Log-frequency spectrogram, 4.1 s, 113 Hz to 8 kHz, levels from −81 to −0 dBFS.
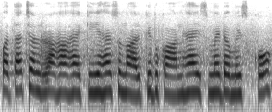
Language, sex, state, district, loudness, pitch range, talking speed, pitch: Hindi, female, Haryana, Rohtak, -13 LUFS, 235-250 Hz, 190 wpm, 240 Hz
